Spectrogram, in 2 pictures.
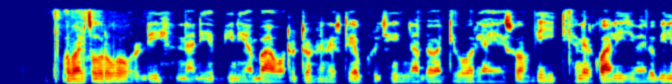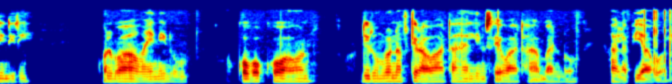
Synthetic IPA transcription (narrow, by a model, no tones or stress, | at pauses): ɓɔbalsʼoɾuɡɔwuɾdinaɗihebːiniabawɔtɔtɔnɛndɛɾtiɛ̰buɾd͡ʒindabɛwadːiwoɾiajɛsɔɓiitːi̥hɛndɛɾkwalid͡ʒimajɗɔɓilindiɾi | kɔ̰lbawamajniɗum | ɔkːɔbɔkʰːɔwaɔn | wuɾdiɗumɗɔnaftiɾawatahalimsɛ̰watʰa̰bandu | halapḭjaɡɔ̰l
